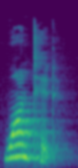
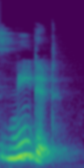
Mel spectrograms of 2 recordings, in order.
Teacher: we'll add an extra syllable that sounds like an id at the end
